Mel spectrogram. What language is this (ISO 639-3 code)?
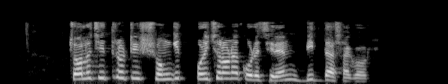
ben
